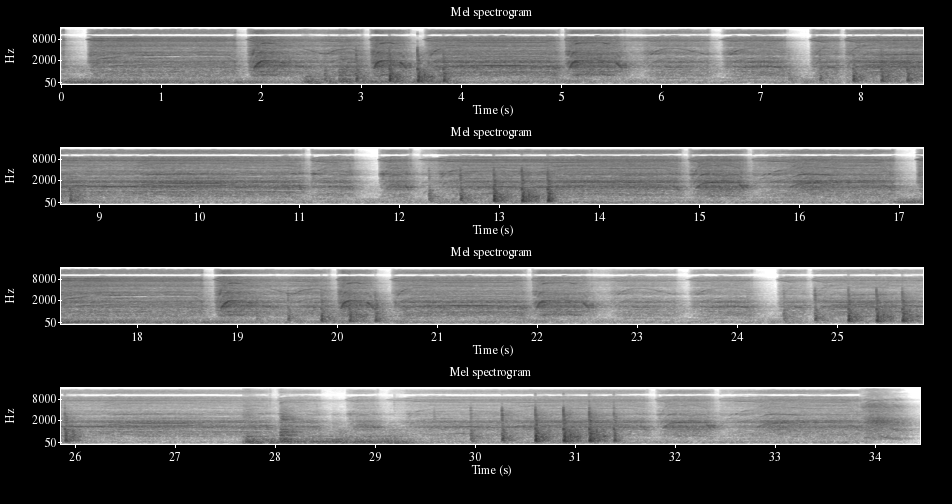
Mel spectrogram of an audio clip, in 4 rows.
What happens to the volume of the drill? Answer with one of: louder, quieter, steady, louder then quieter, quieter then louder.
quieter.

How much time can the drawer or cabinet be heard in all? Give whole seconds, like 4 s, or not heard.
3 s.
